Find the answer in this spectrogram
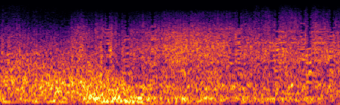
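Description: Movie sound effects of an explosion and the fire that follows: a loud, dense, continuous blast noise with no single sharp bang.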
